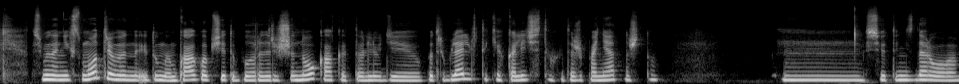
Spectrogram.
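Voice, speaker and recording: Her dark, mellow tone sits at a medium pitch, and the woman speaks at a moderate pace with a monotone, flat intonation in a dry, close sound with no echo. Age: 20s. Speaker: podcast host. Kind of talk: casual solo monologue. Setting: at home.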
